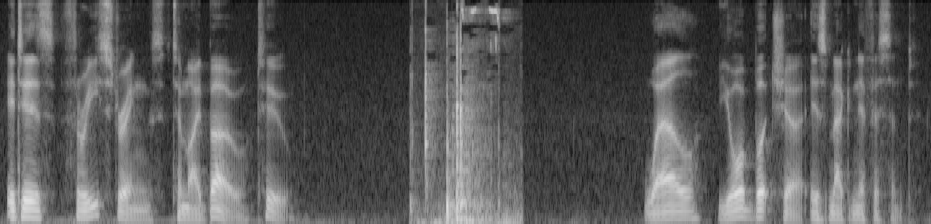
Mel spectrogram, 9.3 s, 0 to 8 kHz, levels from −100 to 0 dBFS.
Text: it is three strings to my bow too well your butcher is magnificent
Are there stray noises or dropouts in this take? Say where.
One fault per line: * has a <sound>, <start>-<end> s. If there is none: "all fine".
* has a squeak, 4.1-5.2 s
